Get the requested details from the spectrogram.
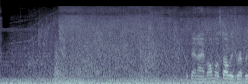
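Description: Electric blasts crackle and buzz in a fight.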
